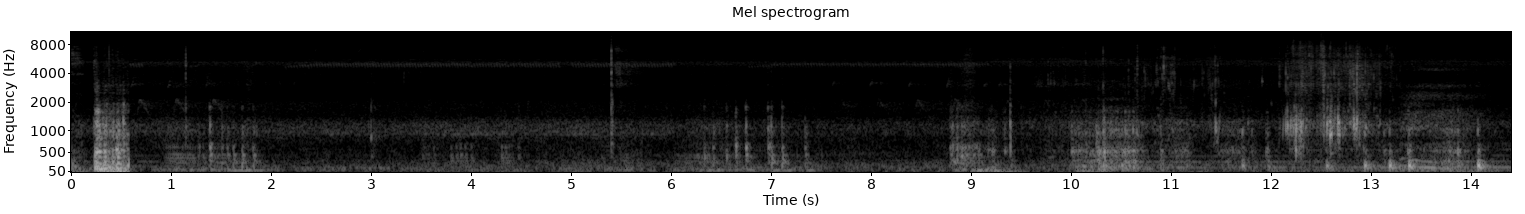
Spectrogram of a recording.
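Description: Handling noise in a plastic fishing kayak on the water: a sharp loud knock right at the start, then scattered small knocks and rustles, with busier splashing and clattering from about nine seconds in and again near the end.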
